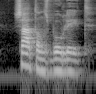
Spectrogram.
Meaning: satan's bolete, Rubroboletus satanas/Boletus satanas
- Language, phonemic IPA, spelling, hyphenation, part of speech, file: Dutch, /ˈsaː.tɑns.boːˌleːt/, satansboleet, sa‧tans‧bo‧leet, noun, Nl-satansboleet.ogg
